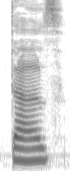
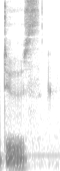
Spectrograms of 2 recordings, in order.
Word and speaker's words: does: Notice the pronunciation does, not do's.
